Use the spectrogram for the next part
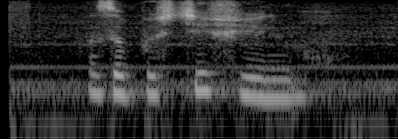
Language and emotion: Russian, neutral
